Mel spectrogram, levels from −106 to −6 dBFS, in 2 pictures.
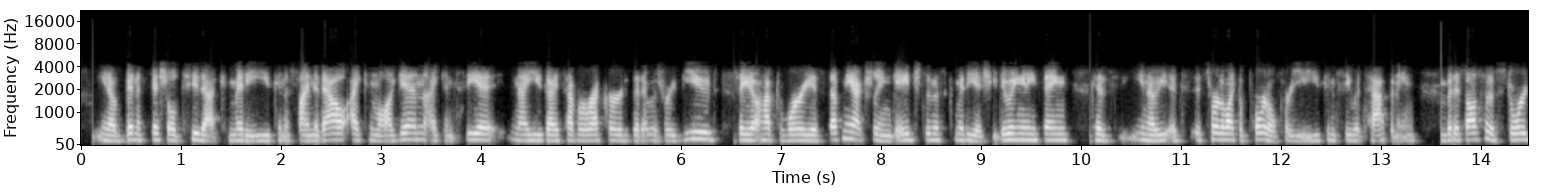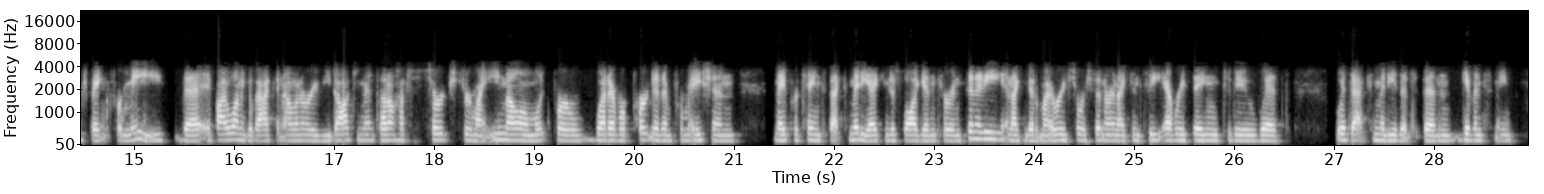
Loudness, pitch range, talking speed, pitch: -20 LUFS, 165-180 Hz, 280 wpm, 170 Hz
